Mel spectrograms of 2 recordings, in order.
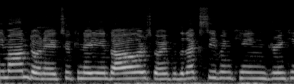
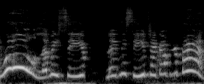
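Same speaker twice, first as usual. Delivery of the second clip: sing-song, squeaky, high, swooping cartoon mouse voice; 9 semitones higher than usual. Speaker retells a man's joking line, done in Mickey Mouse voice. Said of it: "He said a funny sexy line in Mickey Mouse voice".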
